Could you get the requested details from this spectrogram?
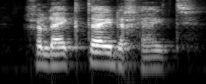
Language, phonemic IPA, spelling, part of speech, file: Dutch, /ɣəlɛi̯kˈtɛi̯dəɣɦɛi̯d/, gelijktijdigheid, noun, Nl-gelijktijdigheid.ogg
- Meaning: simultaneity, simultaneousness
